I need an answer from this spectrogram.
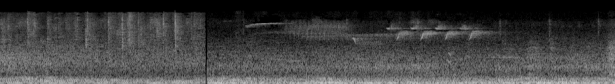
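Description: For about two seconds, crackly hiss with fine clicks. Then small birds chirping outdoors, including a quick run of four short falling chirps, over a steady low rumble.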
